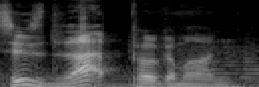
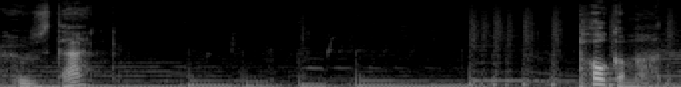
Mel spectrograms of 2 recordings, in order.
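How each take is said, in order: First: Said in the speaker's own ordinary voice. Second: Said as an impression of a famous actor.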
